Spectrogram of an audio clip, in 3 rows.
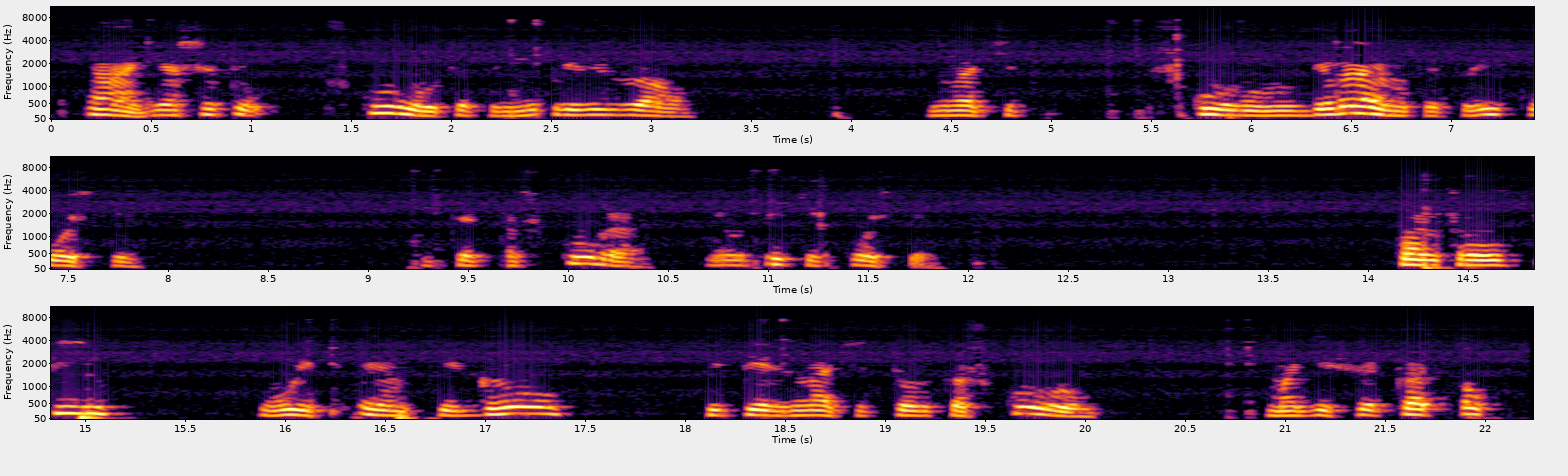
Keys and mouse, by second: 0.1 middle click, 2.4 click, 5.5 shift+click, 6.0 middle click, 9.2 click, 11.0 shift+click, 14.2 ctrl+p, 18.5 click.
